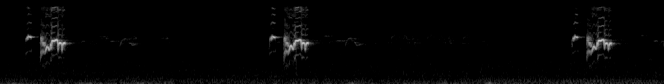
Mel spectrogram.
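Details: Sooty-headed bulbul lure song for bird trapping, in strong wind: three short phrases, each a sharp whistled note running into a bubbly warbled burst, repeated about every three seconds against a quiet background.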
